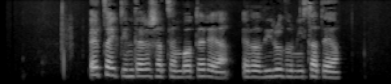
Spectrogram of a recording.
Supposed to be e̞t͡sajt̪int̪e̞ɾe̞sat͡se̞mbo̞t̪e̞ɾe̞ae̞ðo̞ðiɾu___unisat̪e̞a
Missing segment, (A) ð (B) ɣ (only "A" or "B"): A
